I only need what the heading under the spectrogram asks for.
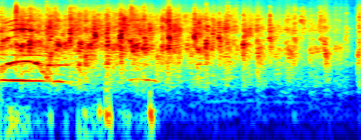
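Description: An audience applauds for a pastor with a dense wash of clapping that stays steady for a few seconds, with a few whoops and cheers rising over it near the start.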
